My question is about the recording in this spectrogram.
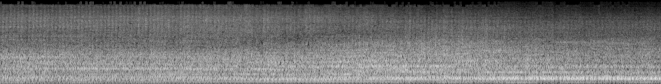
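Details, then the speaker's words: Kubota riding mower, sat years after dying with a horrible noise, runs steady with quick slightly uneven ticking about three to four per second; owner calls it a horrible lifter tick and suspects a slightly bent valve. "Well, it doesn't sound great because that valve, I'm pretty sure, is bent a little bit. But it runs, and it runs pretty good."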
